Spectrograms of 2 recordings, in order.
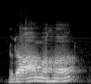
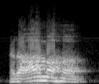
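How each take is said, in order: Both takes have the same delivery.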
